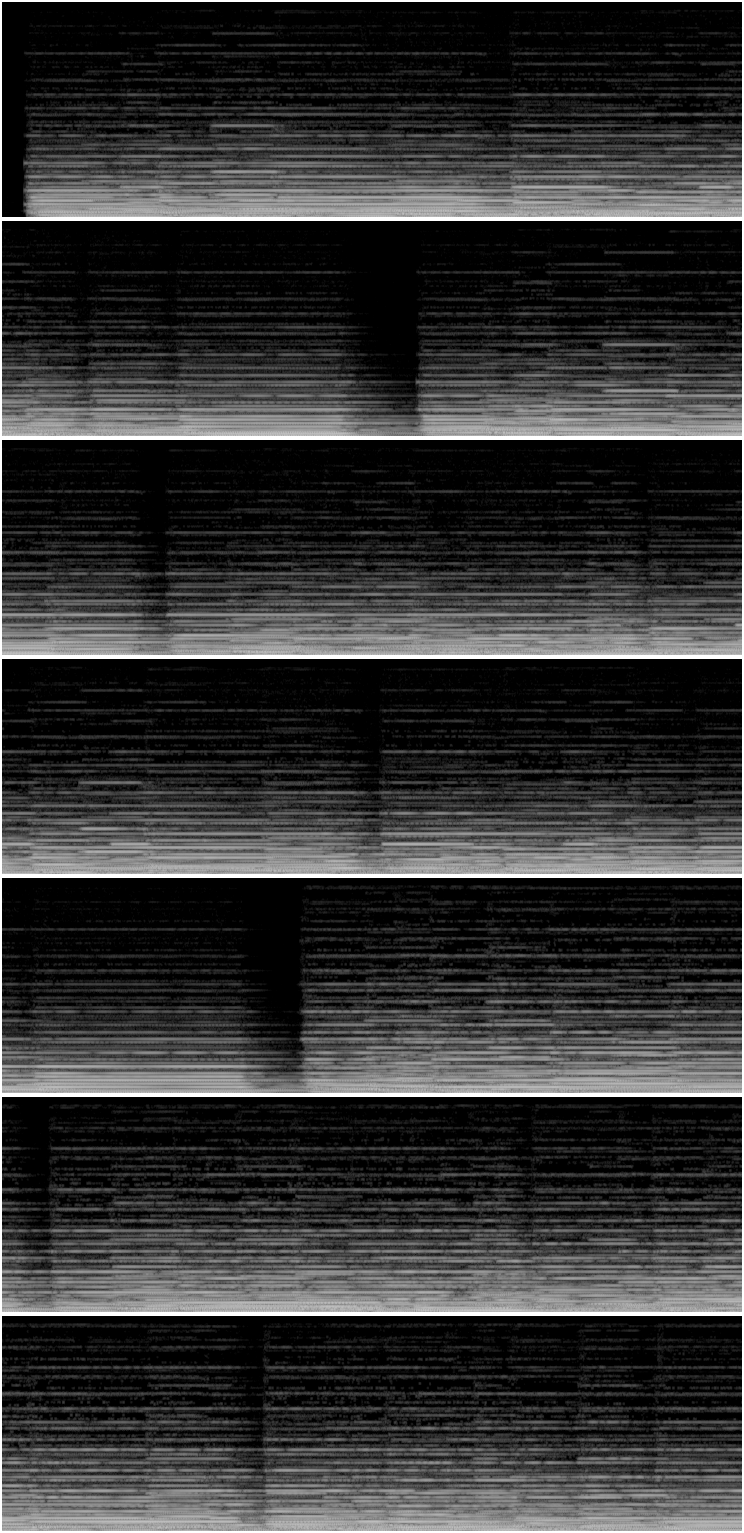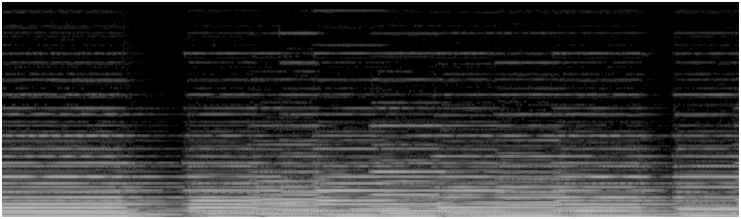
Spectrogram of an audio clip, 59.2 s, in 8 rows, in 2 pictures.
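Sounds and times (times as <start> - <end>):
organ playing a hymn: 0.0 - 59.1.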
